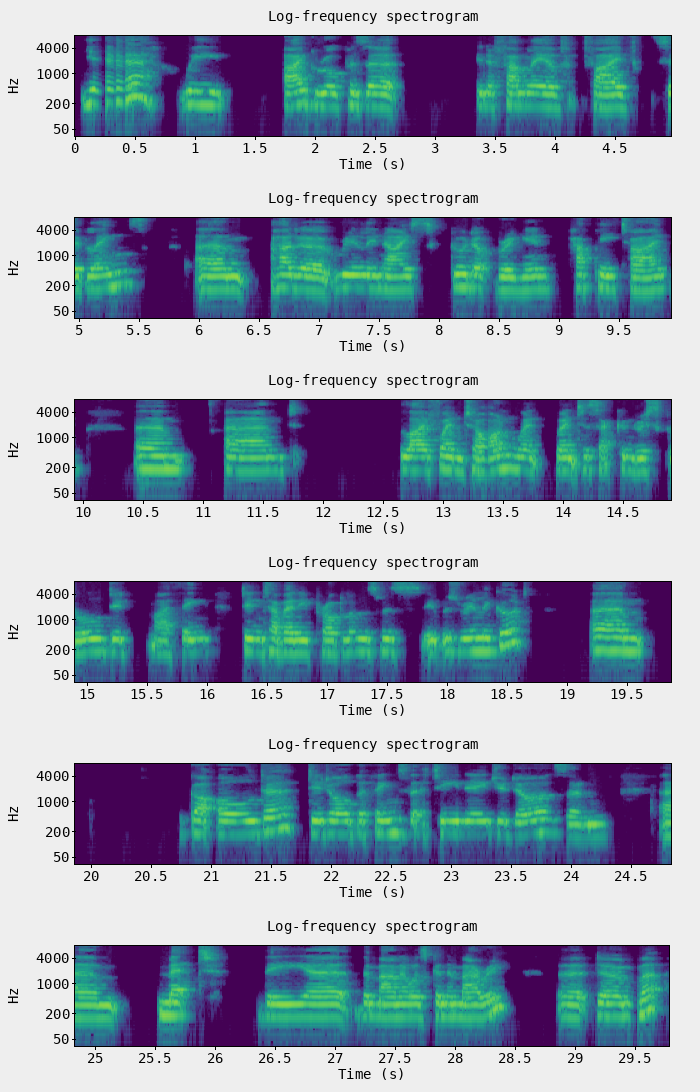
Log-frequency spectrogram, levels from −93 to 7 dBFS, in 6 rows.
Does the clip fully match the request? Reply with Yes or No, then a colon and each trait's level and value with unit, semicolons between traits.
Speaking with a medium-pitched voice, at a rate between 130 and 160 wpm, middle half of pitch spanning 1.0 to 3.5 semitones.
Yes: medium, 175 Hz; average, 140 wpm; average, 2.7 semitones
